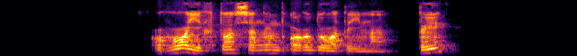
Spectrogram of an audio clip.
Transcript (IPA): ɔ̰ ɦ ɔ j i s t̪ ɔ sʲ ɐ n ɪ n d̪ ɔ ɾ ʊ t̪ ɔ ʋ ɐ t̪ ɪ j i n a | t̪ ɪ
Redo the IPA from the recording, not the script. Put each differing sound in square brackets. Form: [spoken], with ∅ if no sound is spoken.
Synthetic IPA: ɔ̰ ɦ ɔ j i [x] t̪ ɔ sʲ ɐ n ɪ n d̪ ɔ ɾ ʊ [d̪] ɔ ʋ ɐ t̪ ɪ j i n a | t̪ ɪ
